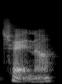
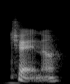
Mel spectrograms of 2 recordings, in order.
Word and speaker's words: cena: While when there is I or I, it's a soft sound, like in cibo, cibo, food, or cena, cena, dinner.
